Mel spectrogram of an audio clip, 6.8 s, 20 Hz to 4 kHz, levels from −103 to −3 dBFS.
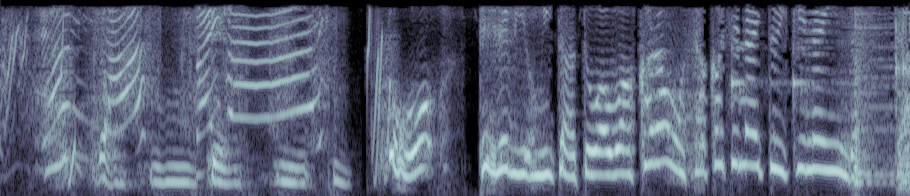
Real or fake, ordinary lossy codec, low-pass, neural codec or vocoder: real; AAC, 16 kbps; 3.6 kHz; none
